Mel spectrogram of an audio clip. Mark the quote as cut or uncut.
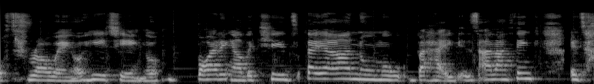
cut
